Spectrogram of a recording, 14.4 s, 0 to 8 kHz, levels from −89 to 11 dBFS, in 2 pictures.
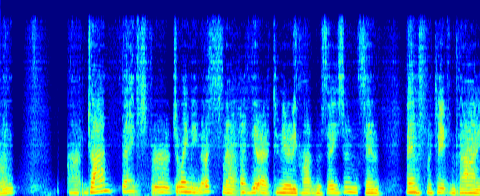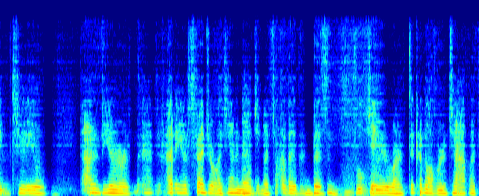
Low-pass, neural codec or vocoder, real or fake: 7.2 kHz; codec, 44.1 kHz, 0.9 kbps, DAC; fake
